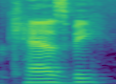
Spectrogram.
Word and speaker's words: CASB: intrusion prevention a cloud access security broker or casby for short as well as data loss prevention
